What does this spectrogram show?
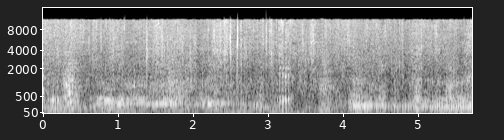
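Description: An American bison gives deep, rumbling bellows with a rough, growling tone.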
